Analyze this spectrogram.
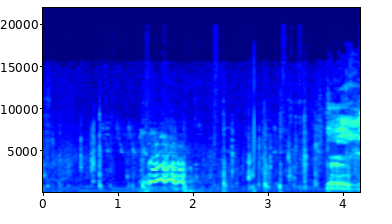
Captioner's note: horse neighing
